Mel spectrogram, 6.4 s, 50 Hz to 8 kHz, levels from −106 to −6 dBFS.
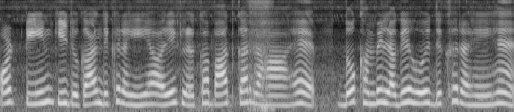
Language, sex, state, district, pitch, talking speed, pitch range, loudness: Hindi, female, Chhattisgarh, Rajnandgaon, 285 Hz, 185 wpm, 260-300 Hz, -25 LUFS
